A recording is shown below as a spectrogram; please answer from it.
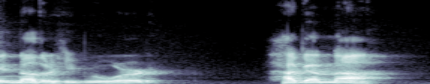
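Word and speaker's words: הגנה: And now we can say another Hebrew word, Haganah. Haganah, which means security.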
